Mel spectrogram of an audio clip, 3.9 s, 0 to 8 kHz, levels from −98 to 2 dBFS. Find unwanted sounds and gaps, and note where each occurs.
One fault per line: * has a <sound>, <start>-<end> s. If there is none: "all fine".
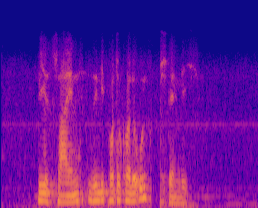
* has a dropout, 2.3-2.4 s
